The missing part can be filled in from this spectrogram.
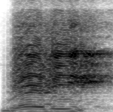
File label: "Ready", Speech; retro arcade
